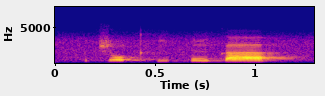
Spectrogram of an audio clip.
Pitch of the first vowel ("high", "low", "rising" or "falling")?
low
